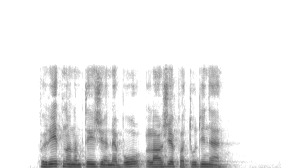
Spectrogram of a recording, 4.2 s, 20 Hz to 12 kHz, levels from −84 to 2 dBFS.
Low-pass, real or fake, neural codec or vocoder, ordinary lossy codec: 7.2 kHz; fake; codec, 16 kHz, 4 kbps, FunCodec, trained on Chinese and English, 50 frames a second; none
